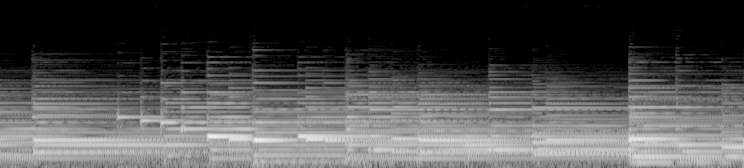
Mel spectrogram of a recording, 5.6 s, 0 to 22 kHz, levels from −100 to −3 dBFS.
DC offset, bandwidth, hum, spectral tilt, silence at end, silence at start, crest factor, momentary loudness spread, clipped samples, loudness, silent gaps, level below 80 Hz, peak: under 0.1%; 5.8 kHz; none; -9.5 dB/octave; 0 s; 0 s; 14 dB; 7 LU; under 0.1%; -20 LUFS; none; -48 dBFS; -4 dBFS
